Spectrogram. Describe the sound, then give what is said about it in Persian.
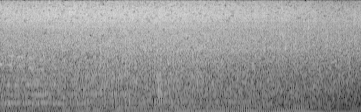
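Steady, dense rain hisses continuously, a broad wash of sound with a faint low rumble underneath, holding even throughout and easing slightly at the end. “بارون گرفت.”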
